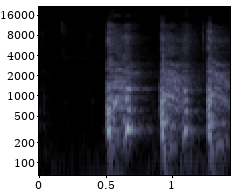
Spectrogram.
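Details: Three short, sharp cough bursts from an adult, acted in a comedy skit about being mistaken for having Covid-19 over a small cough; simulated cough.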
